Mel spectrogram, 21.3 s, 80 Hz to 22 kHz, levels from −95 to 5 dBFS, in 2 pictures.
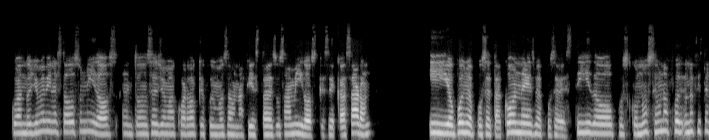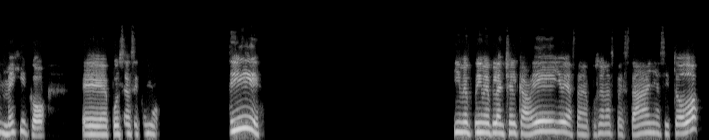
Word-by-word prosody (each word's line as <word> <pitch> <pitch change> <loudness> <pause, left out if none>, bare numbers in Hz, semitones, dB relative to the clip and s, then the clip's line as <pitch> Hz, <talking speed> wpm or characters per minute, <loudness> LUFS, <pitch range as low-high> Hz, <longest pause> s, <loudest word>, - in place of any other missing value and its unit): Cuando 235 -1 -1
yo 235 +1 -1
me 270 - -3
vine 270 -1 -3
a - - -4
Estados 255 +1 -2
Unidos, 225 -7 -2
entonces, 215 +1 -5
yo 220 0 -3
me 215 - -3
acuerdo 215 0 -4
que 210 0 -8
fuimos 200 0 -5
a - - 0
una 195 -1 -5
fiesta 200 +1 -1
de 200 -1 +2
sus 205 0 -8
amigos 215 -4 +2
que 190 - -13
se 185 0 -4
casaron 210 +3 +3 0.8
y 240 -2 +5
yo, 220 -1 +7
pues, 250 +2 +6
me 230 -3 +5
puse 205 +1 -2
tacones, 240 +5 +3
me 210 -2 -1
puse 190 -1 -6
vestido, 225 +4 0
pues, 210 -1 -7
conoce 245 +4 -2
una 280 +1 +1
f 275 +1 -1
una 260 +1 +2
fiesta 275 +1 -6
en 245 - -2
México, 220 -6 -1 0.5
eh, 200 -1 +2
pues, 210 0 -1
así 215 -2 -5
como 220 -2 -7 1.0
Sí. 300 -4 +4 2.9
Y 255 0 +1
me 250 -3 +2
y 245 0 +4
me 240 -1 +2
planché 235 0 +1
el 235 - -1
cabello 260 +5 +1
y - - +2
hasta 215 -2 -7
me 195 - -8
puse 205 +4 -11
unas 230 -1 -9
pestañas 220 +4 -5
y 215 - -7
todo. 240 +10 +1
220 Hz, 165 wpm, -22 LUFS, 205-245 Hz, 2.9 s, yo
